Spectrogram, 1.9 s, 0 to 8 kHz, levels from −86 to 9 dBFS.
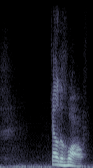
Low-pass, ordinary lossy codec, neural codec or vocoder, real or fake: none; none; codec, 16 kHz, 1 kbps, X-Codec, HuBERT features, trained on general audio; fake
